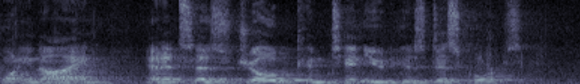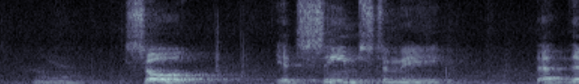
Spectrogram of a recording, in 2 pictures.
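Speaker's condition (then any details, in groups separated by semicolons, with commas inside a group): No condition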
